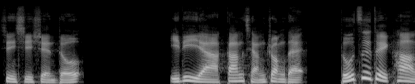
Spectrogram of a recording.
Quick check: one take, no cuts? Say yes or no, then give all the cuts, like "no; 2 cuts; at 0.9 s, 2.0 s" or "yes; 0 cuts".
yes; 0 cuts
